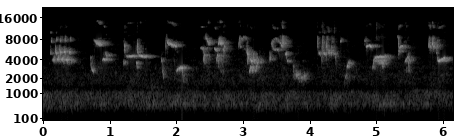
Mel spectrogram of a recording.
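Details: Black-faced bunting (Emberiza spodocephala) recorded 10 April 2022, giving subsong so accomplished it is nearly full song: a rambling, quiet run of high chirps, ticks and short twittered phrases, varied and unpatterned, over a low steady hum.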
